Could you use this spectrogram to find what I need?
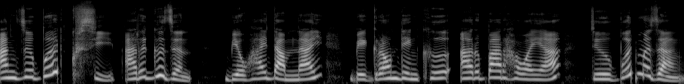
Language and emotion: Bodo, happy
